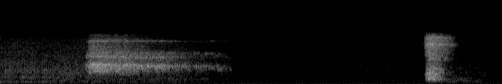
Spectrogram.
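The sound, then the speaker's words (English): A deep breath during a guided relaxation exercise: a long, airy breath lasting over a second, then after a quiet pause a short, sharper puff of air. Both are soft, with no voices. “take a nice deep breath”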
